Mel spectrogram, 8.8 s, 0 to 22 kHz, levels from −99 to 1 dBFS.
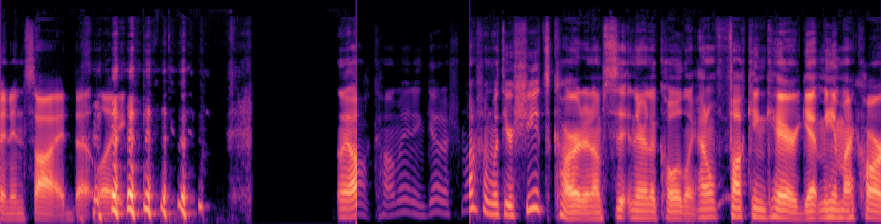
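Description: From 3.56 to 4.69 s the speech drops out to a faint residue, about 30 dB down, before "with your sheets card". A break in the signal path is the likely cause.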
